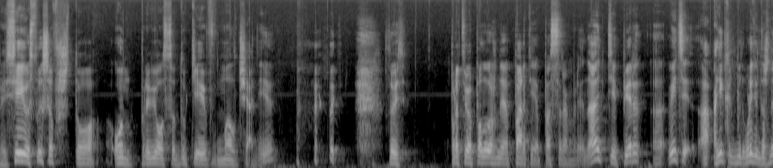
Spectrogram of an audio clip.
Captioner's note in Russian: смех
